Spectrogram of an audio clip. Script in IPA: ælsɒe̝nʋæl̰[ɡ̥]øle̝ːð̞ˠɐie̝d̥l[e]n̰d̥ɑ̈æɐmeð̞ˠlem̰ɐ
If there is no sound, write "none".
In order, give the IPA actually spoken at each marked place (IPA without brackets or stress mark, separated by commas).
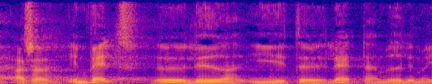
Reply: d̥, æ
